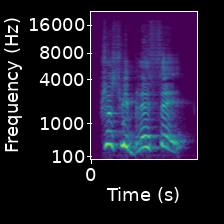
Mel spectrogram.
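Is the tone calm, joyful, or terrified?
calm. It is calm and reasoning. The speaker is weighing the situation. "une parole de raisonnement"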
